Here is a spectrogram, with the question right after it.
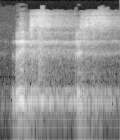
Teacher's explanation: والزاي يمتد عند الصفير الصوت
